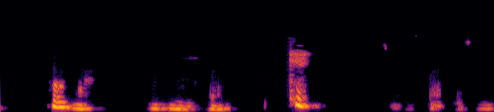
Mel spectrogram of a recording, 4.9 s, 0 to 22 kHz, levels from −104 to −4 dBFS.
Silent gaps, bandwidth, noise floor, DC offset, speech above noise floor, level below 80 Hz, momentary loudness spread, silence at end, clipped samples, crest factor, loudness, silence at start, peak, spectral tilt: 1.05-1.47 s, 2.38-2.86 s, 3.25-3.83 s, 4.17-4.27 s, 4.44-4.53 s, 4.72-4.76 s; 4.3 kHz; under -90 dBFS; under 0.1%; over 60 dB; -78 dBFS; 22 LU; 0 s; under 0.1%; 24 dB; -31 LUFS; 0.5 s; -10 dBFS; -7.5 dB/octave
